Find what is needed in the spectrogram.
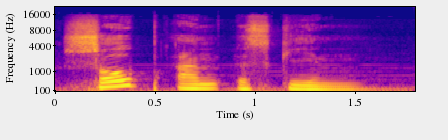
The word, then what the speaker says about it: Soap and Skin: Soap and Skin.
